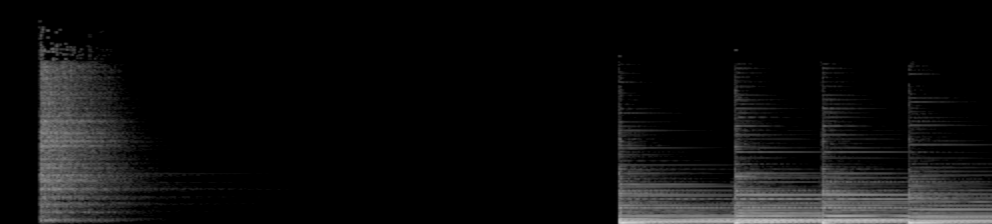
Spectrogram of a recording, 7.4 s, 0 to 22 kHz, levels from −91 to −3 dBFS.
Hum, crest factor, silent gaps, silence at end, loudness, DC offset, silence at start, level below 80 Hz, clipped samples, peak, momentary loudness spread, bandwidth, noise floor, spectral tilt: none; 20 dB; 3.14-4.62 s; 0 s; -29 LUFS; under 0.1%; 0.3 s; -66 dBFS; under 0.1%; -12 dBFS; 12 LU; 17.5 kHz; under -90 dBFS; -6.5 dB/octave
